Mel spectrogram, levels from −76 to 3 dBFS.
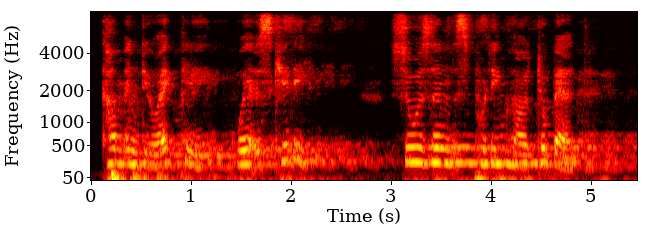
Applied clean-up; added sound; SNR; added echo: none; none; none; reverberation time 2.5 s.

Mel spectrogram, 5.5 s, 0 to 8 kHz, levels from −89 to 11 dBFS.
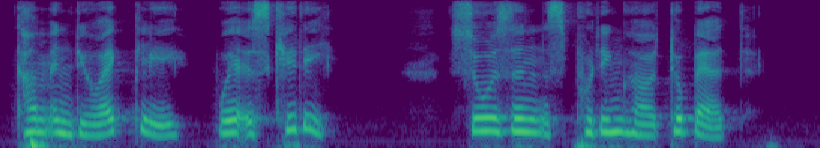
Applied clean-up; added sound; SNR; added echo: none; none; none; none.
